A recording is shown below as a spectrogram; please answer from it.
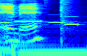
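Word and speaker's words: Aimer: texture is am uh spelled Amer but it's pronounced Amy and she she has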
